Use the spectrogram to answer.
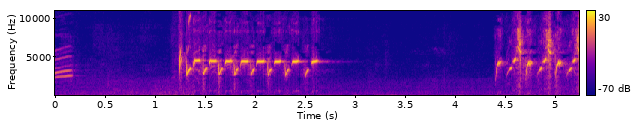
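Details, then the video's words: European goldfinch song in the intense 'fire' style used for teaching young birds: one opening note, a rapid string of high repeated chirps, a pause, then renewed lively twittering. "تغريد طائر الحسون نار لتعليم الفراخ"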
